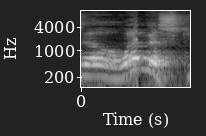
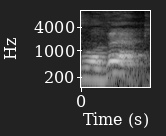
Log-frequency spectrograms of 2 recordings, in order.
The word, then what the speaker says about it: Levesque: He says, your last name is Levesque or something, right? And he said, well, it's Levesque.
